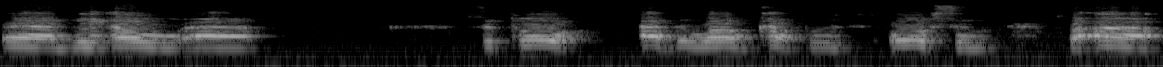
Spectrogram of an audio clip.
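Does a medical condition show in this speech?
Yes: cerebral palsy; cerebral palsy affecting all limbs, C2 para-cycling class, swimming as early physio, trike from age 7-8.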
